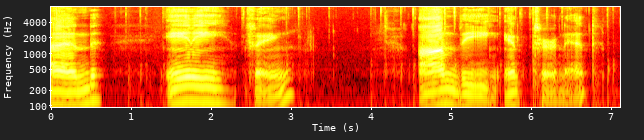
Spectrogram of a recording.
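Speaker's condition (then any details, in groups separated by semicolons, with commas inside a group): No condition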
